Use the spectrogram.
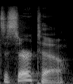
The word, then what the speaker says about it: Dexerto: Oh, is that why it's pronounced Dexerto? Because Yes. it was a C before.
